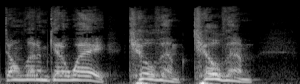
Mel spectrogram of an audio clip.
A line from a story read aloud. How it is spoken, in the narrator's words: Callie screamed at his man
